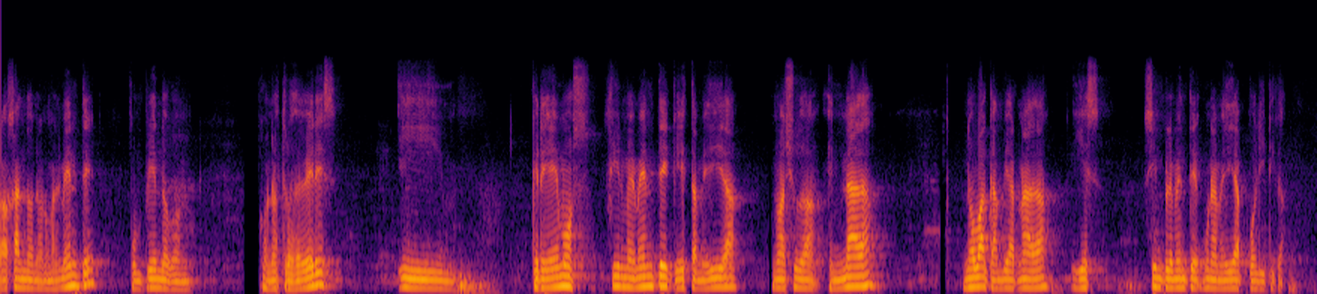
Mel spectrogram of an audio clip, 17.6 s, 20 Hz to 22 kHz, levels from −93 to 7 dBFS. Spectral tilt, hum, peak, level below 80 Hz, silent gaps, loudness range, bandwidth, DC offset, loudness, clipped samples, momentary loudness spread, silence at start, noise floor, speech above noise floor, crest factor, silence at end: -8 dB/octave; none; 0 dBFS; -54 dBFS; none; 4 LU; 8.2 kHz; under 0.1%; -19 LUFS; under 0.1%; 14 LU; 0 s; -57 dBFS; 39 dB; 20 dB; 0.3 s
